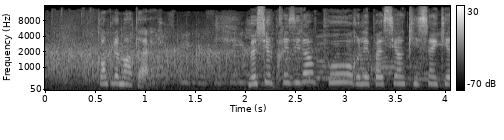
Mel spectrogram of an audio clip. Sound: applause

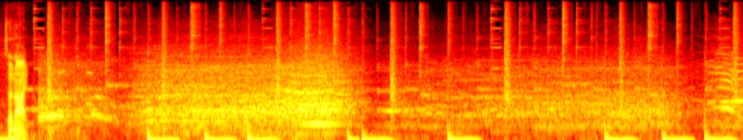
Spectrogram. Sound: fans cheering and booing

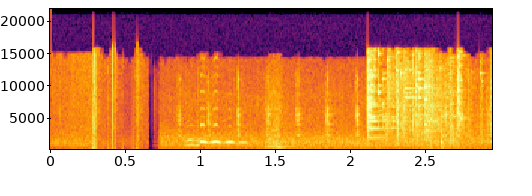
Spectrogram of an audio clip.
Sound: loon call

